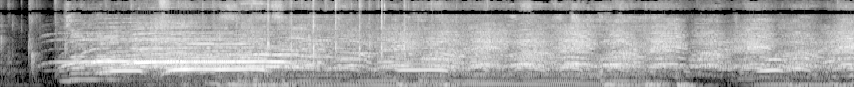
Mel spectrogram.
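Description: Concert audience cheering with high-pitched, sustained voices, breaking out about half a second in right after the band's song ends. A low steady hum runs underneath.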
